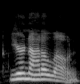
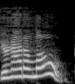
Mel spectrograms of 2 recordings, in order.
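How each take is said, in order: First: Said in the usual way. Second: High, loud mock echo; mock outraged repeat. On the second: Friend mocking the excuse with outrage. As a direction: throw the line back, outraged.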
